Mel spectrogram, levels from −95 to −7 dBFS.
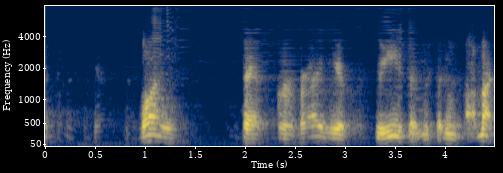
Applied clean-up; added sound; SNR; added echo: neural mask model DeepFilterNet 3.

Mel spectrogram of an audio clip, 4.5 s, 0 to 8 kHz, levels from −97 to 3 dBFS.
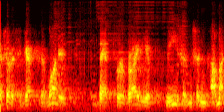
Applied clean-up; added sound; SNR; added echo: neural separator model SepFormer DNS4.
